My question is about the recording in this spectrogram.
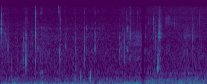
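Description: A young child biting and chewing a crisp apple slice: small, irregular crunches and wet mouth clicks.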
